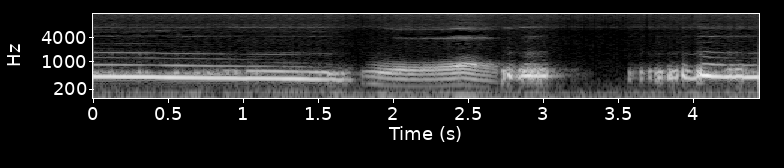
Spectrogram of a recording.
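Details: Crying two-note song of a pelung Barbary dove, suited to luring doves: a steady moan, then a rising, quavering, warbled phrase and a gurgling burst, a pause, and the next long note beginning.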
